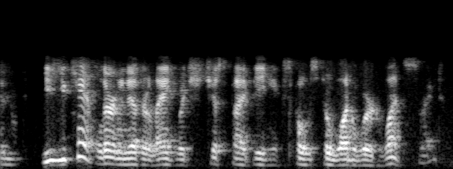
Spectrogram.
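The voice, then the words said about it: Slight French Canadian accent. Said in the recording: “I'm French Canadian. You might be able to tell from my little bit of an accent.”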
